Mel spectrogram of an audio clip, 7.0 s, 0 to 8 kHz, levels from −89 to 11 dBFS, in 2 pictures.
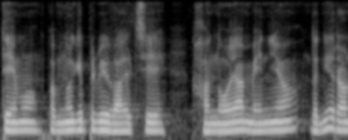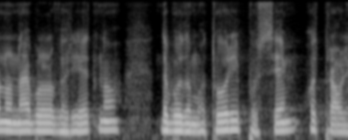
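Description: Nothing goes wrong in this speech recording, which came through a call path that's working as it should, with the sound stopping at 8 kHz in the way you'd expect from a wideband call codec.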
